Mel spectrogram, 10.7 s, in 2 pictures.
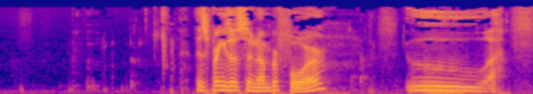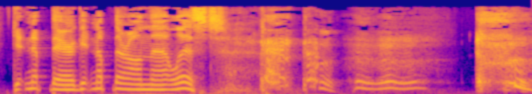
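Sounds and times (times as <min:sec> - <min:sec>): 
speech: 0:02.0 - 0:03.4, 0:04.0 - 0:10.6
person groaning hum: 0:04.1 - 0:04.8, 0:08.8 - 0:09.8
person getting over a cold coughing: 0:07.6 - 0:09.5, 0:10.1 - 0:10.6.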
